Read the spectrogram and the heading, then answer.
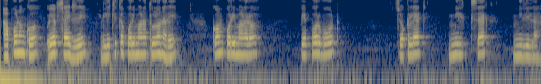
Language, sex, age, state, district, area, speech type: Odia, female, 18-30, Odisha, Boudh, rural, read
